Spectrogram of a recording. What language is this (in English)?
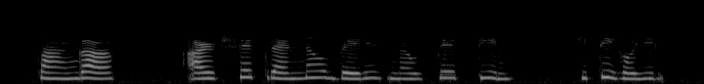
Marathi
